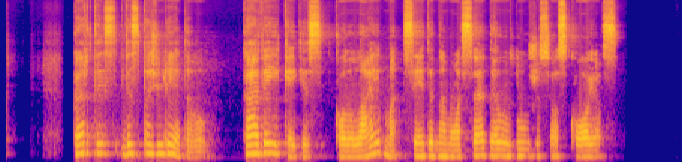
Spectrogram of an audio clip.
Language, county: Lithuanian, Alytus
